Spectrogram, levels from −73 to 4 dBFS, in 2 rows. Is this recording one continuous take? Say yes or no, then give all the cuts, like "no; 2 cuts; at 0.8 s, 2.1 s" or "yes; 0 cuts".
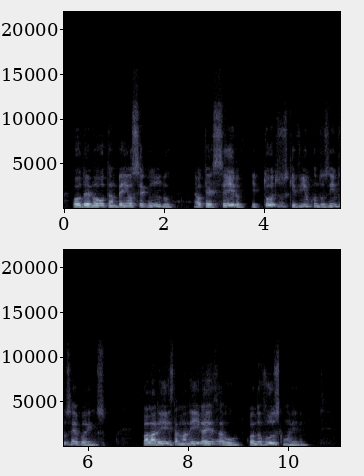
no; 4 cuts; at 3.7 s, 7.7 s, 9.1 s, 9.8 s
